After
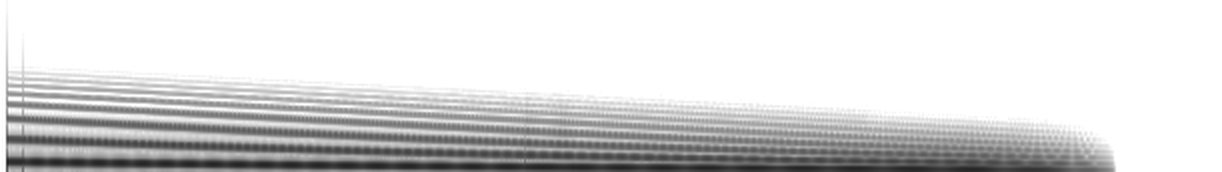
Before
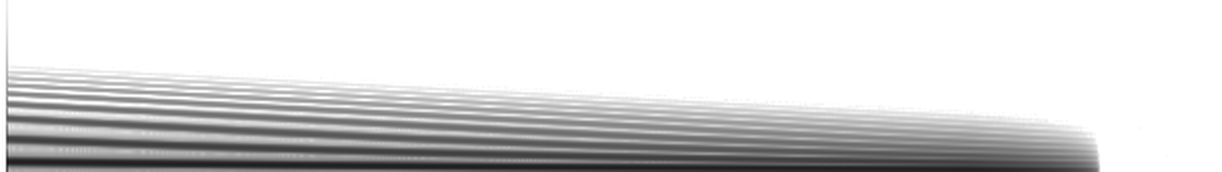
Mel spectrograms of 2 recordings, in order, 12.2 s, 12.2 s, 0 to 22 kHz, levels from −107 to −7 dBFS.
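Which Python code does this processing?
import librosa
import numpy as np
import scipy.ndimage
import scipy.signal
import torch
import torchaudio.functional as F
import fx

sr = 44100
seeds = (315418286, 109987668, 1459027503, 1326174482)

y = fx.peak_eq(x, sr, hz=1400.0, db=-6.0, octaves=0.54, at=(8.67, 10.08))
y = y + 10.0 ** (-9.0 / 20.0) * np.pad(y, (int(162 * sr / 1000.0), 0))[:len(y)]
y = fx.env_flatten(y, sr, amount_pct=50, at=(5.25, 5.74))
y = F.gain(torch.from_numpy(y), -4.5).numpy()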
